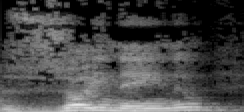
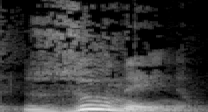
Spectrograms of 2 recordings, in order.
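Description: First: The first vowel sounds like 'oi'. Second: The first vowel sounds like 'u'. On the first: It states that God sustains us. The speaker calls it wrong. "It's not zoineinu" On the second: It asks God to sustain us. The speaker calls it right. "it's zuneinu"

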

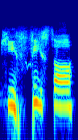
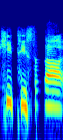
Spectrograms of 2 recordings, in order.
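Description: First: The middle consonant is a soft th sound. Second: The middle consonant is a plain t sound. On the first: "If you say kithisa and you're Temonish or Tunisian, it's correct"

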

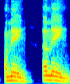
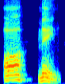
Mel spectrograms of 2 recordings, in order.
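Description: First: The opening vowel is rushed and swallowed. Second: Both syllables are said fully and distinctly. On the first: The speaker calls it wrong. "without an ah in the beginning" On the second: The speaker calls it right. "amen has to be recited as two syllables"

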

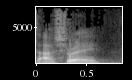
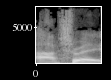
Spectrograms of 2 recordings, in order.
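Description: First: The stress is on the last syllable. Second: The stress is on the first syllable. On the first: The speaker calls it right. "it's Ashrei" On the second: The speaker calls it wrong. "It's not Ashrei"

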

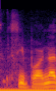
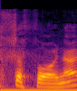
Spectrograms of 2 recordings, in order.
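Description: First: The second consonant is a p sound. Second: The second consonant is an f sound. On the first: It follows the yeshiva community's usage. The speaker calls it right. "and it's Siporno" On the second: It follows the English book edition's rendering. The speaker calls it wrong. "the English art scroll version"

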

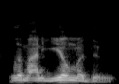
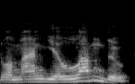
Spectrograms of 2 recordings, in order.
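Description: First: The second word sounds like yilmedu. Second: The second word sounds like yelamdu. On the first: So that they themselves learn. The speaker calls it wrong. "It's not Laman Yilmadu" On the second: So that they teach others. The speaker calls it right. "The way you're going to learn the Pasuk is Laman Yilamdu"

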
